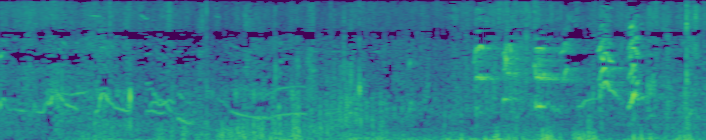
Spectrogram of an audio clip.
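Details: Litter of English springer spaniel puppies close to two months old at play; drawn-out wavering whines open the recording, followed by a cluster of sharp, high yips and squeals over shuffling noise.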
